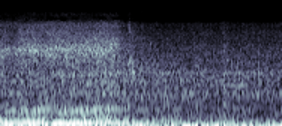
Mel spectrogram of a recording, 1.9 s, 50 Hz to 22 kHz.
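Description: A turbocharged VW G60 pulls hard under acceleration, its engine note rising in a steady, loud drone with a rough low rumble close to the microphone.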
